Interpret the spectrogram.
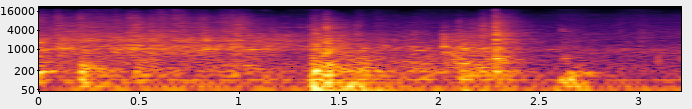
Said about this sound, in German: Schließ mal die Tür.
